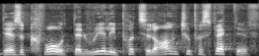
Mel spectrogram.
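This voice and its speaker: Lively in intonation, a man talks at a moderate pace. His voice sits fairly high. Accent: German. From Germany. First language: German. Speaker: pastor. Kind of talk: sermon.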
